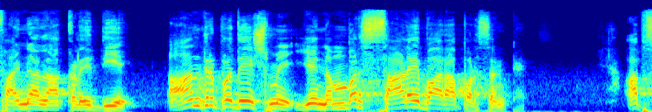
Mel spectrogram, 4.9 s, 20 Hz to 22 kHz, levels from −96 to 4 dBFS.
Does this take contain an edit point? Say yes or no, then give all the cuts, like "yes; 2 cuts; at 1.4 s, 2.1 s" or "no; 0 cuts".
yes; 1 cut; at 1.2 s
